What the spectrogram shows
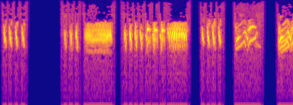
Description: ORGANETTO

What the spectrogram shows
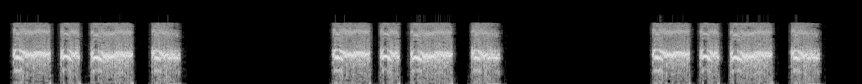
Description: CORNACCHIA MASCHIO

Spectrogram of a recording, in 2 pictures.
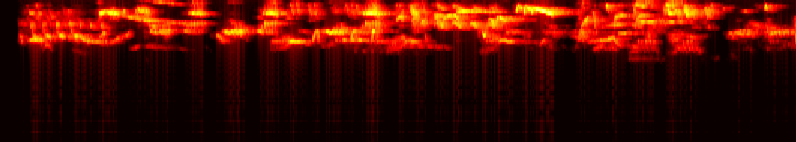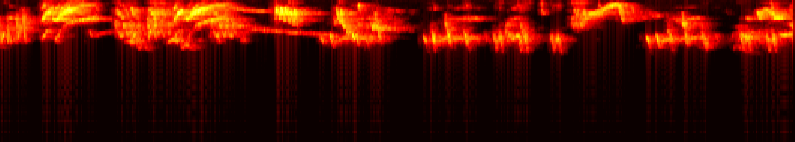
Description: Tordo capanno

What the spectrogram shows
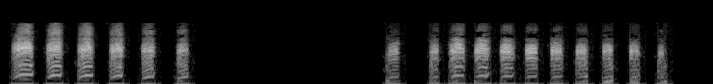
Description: GERMANO

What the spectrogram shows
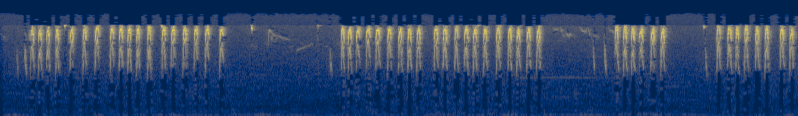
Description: tordo

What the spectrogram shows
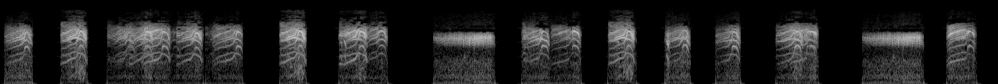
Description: peppola, birdsound

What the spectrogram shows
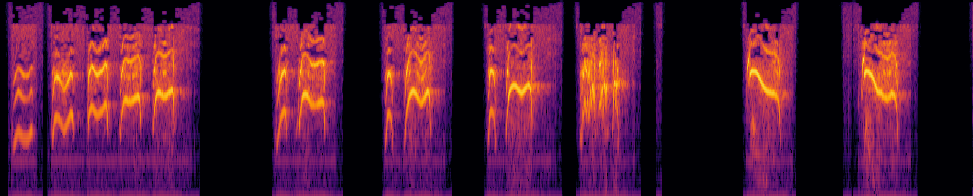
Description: TORDO

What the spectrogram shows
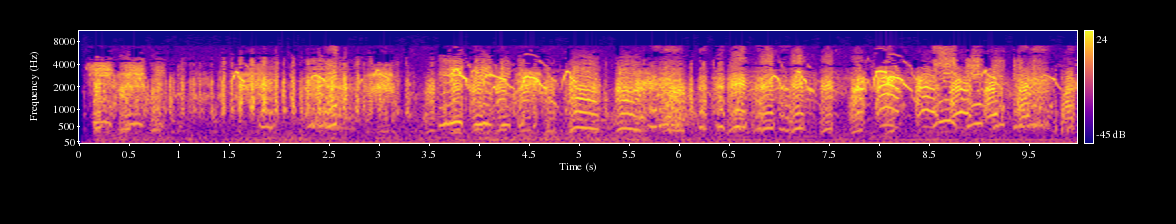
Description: germ alz fem fischione, birdsound

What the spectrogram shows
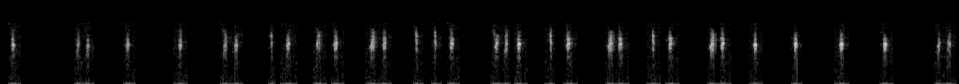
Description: COTURNICE

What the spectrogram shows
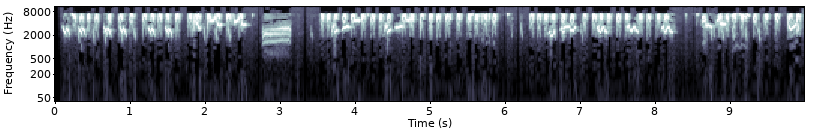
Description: TORDO SCHIAMAZZO

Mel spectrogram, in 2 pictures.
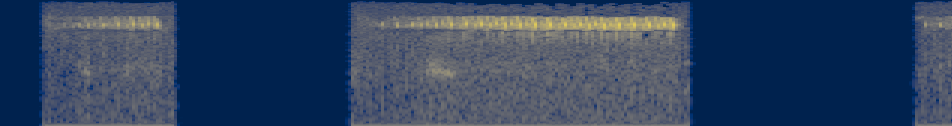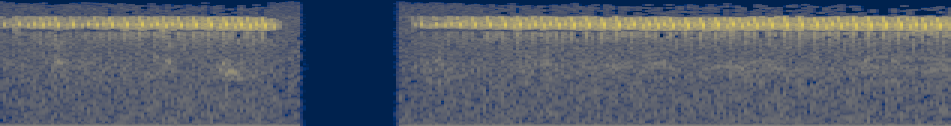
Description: FORAPAGLIE MACCHIETTATO

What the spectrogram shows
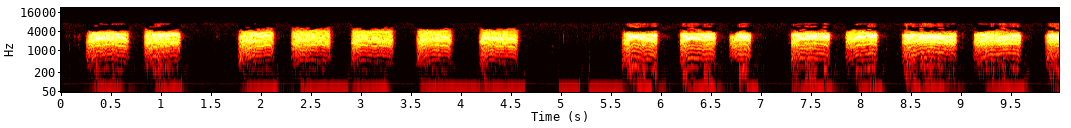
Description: gazza bosco

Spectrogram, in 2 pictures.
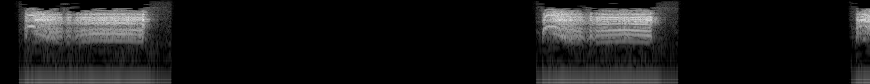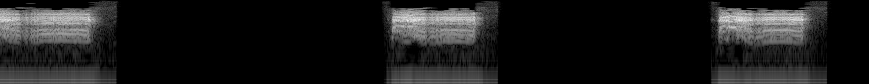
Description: STARNA PERDIX

